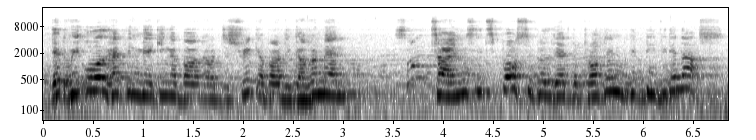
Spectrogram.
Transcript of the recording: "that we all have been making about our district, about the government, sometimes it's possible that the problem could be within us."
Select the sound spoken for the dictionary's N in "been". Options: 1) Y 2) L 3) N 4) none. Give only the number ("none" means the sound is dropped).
3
